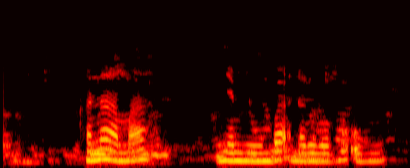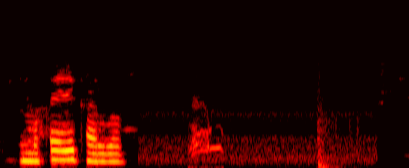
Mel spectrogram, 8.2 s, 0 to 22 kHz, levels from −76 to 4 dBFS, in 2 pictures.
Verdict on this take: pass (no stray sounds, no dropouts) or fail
fail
